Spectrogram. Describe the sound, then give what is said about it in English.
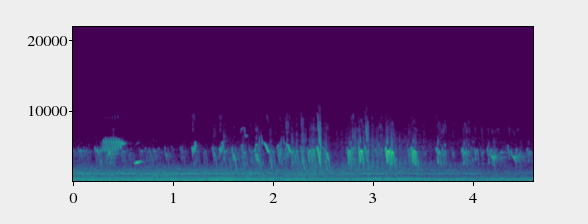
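Song of a male bird beside a flock, with captive birds calling nearby: many short, high chirps and whistles, busiest in the second half, over a steady low rumble of background noise. “Here's a song of one of the males.”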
